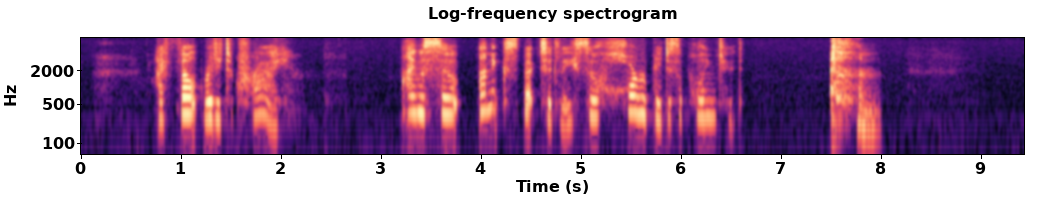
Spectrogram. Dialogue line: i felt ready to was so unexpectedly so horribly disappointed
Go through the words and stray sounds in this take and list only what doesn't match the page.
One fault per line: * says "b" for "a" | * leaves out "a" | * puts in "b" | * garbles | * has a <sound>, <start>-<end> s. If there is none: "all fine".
* puts in "cry i"
* has a cough, 7.5-8.0 s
